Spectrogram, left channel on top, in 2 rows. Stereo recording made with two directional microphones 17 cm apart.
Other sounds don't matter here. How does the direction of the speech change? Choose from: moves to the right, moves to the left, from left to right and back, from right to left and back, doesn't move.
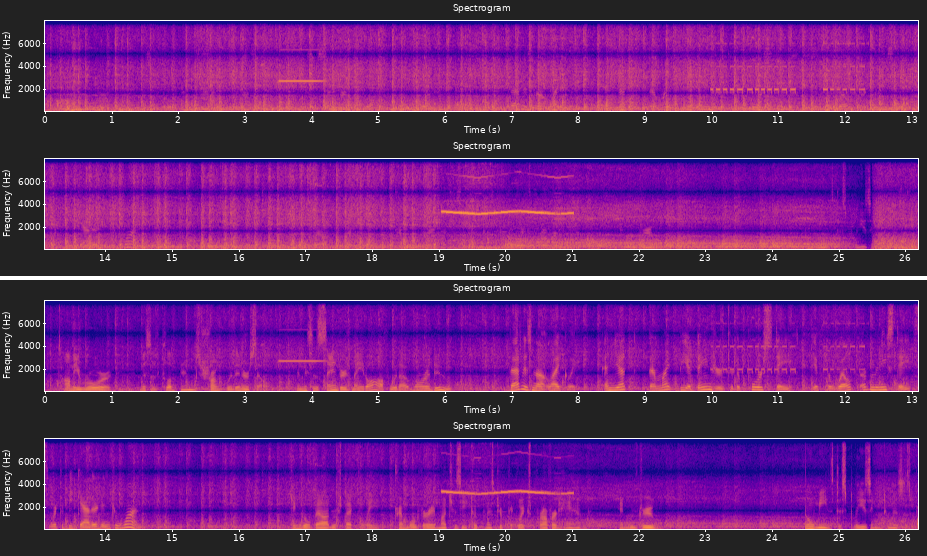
doesn't move.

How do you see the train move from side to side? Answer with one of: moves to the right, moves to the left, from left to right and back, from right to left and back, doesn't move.
doesn't move.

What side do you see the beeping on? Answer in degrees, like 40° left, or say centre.
40° left.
